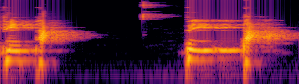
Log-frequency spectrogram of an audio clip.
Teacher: a typical Nigerian, probably Igbo or Yoruba, will say paper, paper, without the R sounding.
